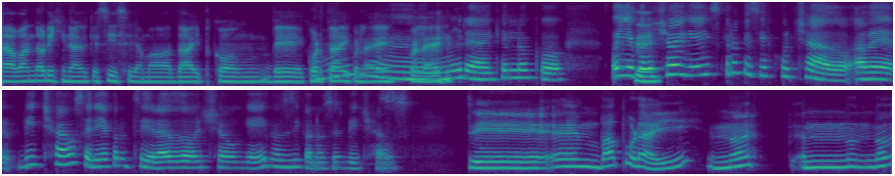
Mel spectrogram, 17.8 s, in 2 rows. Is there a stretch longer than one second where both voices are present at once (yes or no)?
yes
